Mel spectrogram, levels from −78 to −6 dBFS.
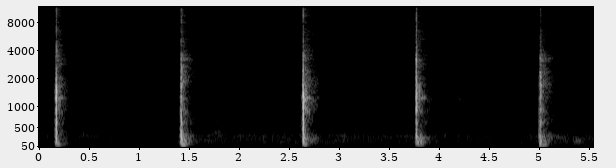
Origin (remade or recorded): remade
